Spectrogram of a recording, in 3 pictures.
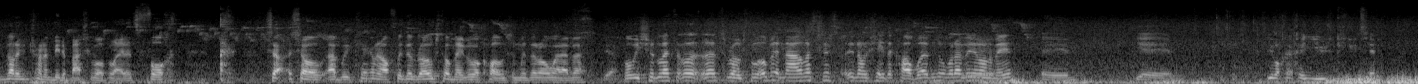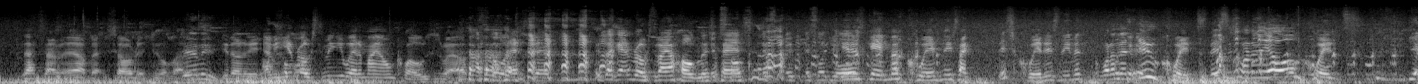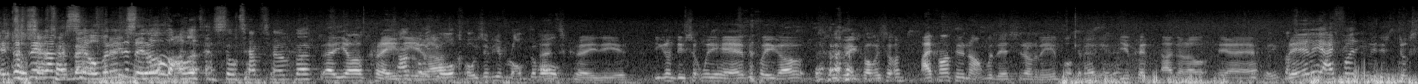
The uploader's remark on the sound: Stoned Outside. Got too stoned to live the pub so we had to record outside! We riffing in the wind.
